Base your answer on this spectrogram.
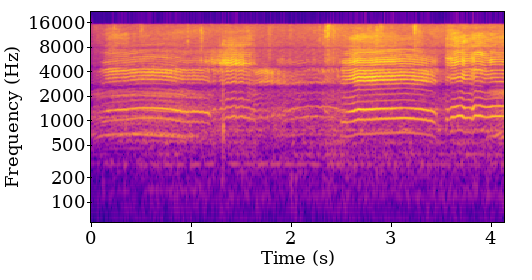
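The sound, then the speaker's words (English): Goats bleat in a continuous chorus of wavering, nasal cries that overlap and swell in loudness, with no voices. “When I heard that goats were eating weeds along the Rio Grande Trail this month, I thought they would sound something like this.”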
